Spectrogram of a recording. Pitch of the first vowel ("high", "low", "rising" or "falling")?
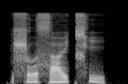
rising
